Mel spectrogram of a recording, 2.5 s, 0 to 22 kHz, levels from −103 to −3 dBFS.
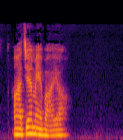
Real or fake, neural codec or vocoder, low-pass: fake; codec, 24 kHz, 0.9 kbps, WavTokenizer, medium speech release version 1; 10.8 kHz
